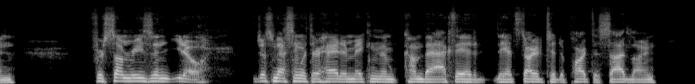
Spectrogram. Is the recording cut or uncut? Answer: uncut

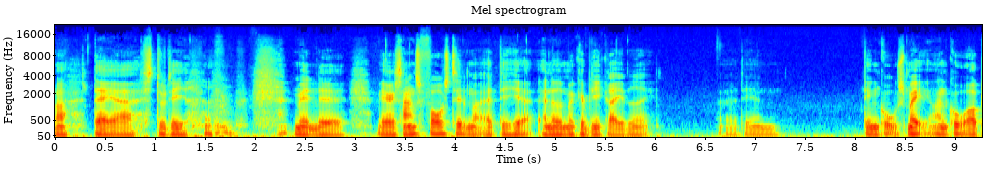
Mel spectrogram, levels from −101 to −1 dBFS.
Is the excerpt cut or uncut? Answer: uncut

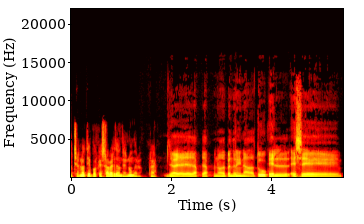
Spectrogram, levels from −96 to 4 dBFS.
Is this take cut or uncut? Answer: cut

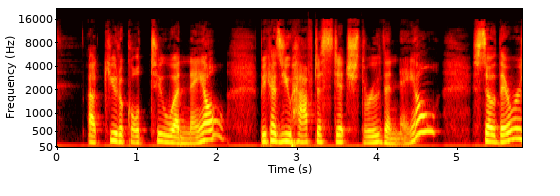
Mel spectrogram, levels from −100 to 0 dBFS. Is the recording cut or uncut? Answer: uncut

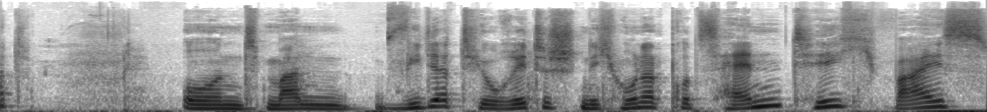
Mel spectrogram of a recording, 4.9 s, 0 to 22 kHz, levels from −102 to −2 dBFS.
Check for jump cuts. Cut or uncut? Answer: uncut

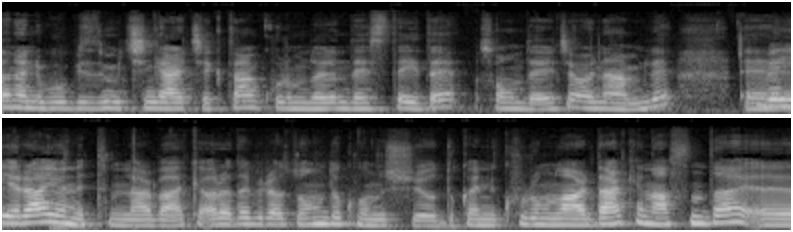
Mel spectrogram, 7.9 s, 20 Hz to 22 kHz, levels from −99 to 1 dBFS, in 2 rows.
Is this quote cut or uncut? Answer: uncut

